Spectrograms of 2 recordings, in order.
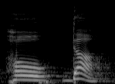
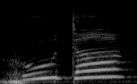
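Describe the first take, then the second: First: The first vowel is an 'oh' sound. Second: The first vowel is an 'oo' sound. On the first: "like Hoda, Yoda, Soda, Pagoda" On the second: "as in Huda man, you the man?"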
